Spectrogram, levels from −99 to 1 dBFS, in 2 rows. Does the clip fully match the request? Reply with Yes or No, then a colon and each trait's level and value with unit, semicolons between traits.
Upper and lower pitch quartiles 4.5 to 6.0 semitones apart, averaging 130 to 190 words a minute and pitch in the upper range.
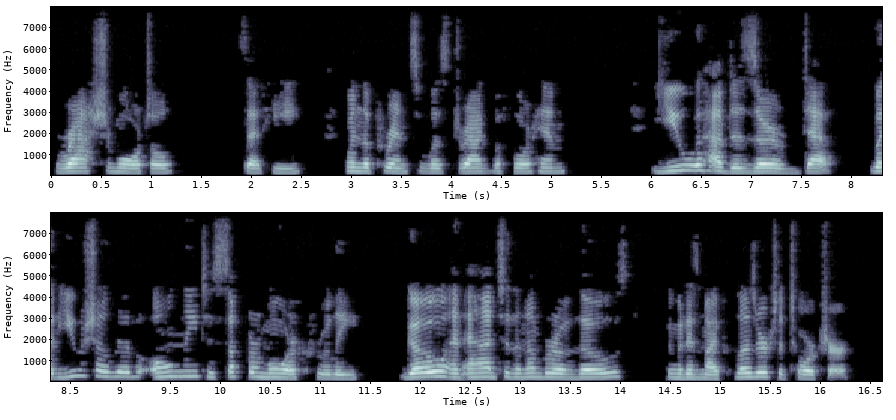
No: average, 3.3 semitones; average, 140 wpm; high, 195 Hz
